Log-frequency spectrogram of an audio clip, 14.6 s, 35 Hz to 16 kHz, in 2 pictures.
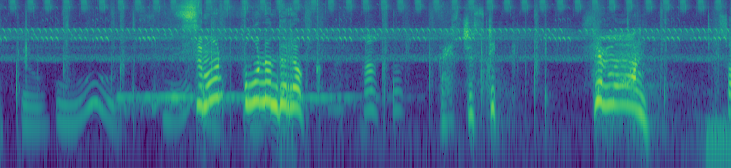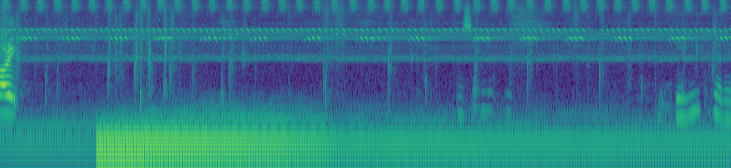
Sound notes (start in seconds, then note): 8.6 footsteps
